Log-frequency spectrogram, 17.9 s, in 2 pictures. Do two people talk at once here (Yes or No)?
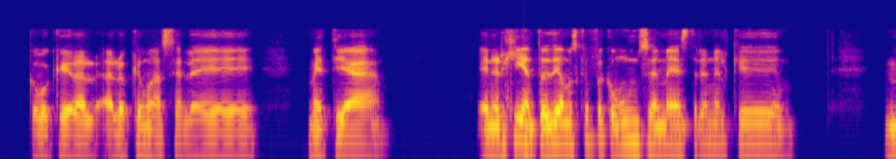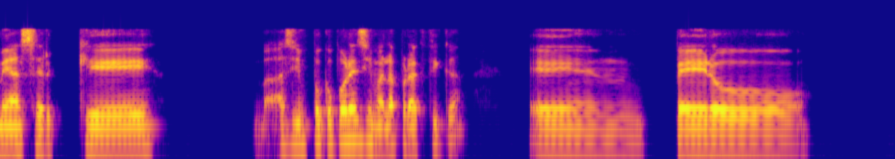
No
